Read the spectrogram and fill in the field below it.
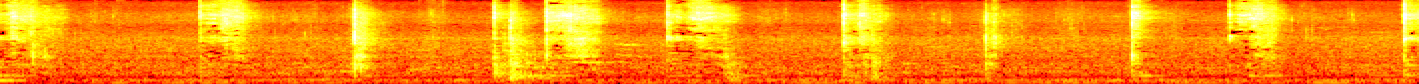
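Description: A sweet coconut mixture for naru is stirred in a kadai over a gas flame, giving irregular scraping and clinking strokes of a spoon against the pan, close and moderately quiet, with no talking.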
